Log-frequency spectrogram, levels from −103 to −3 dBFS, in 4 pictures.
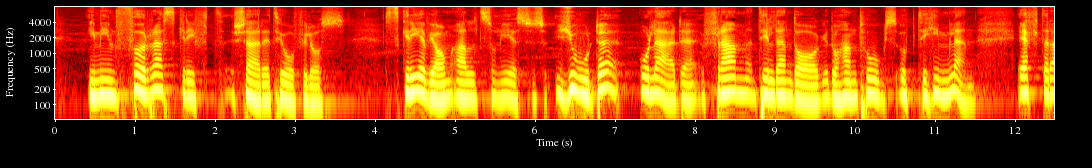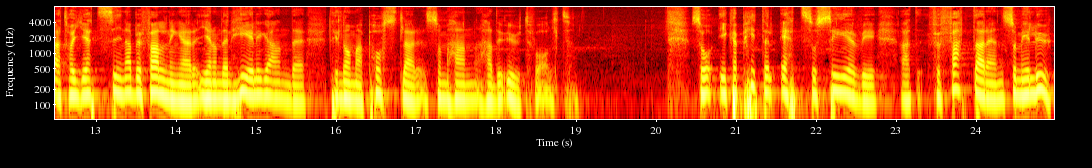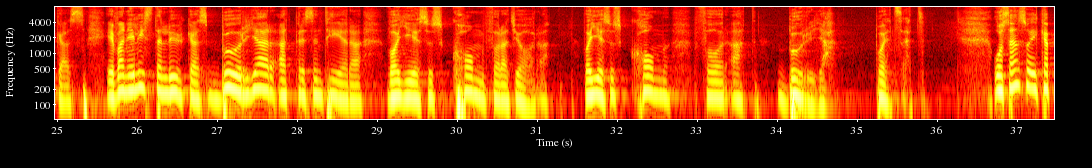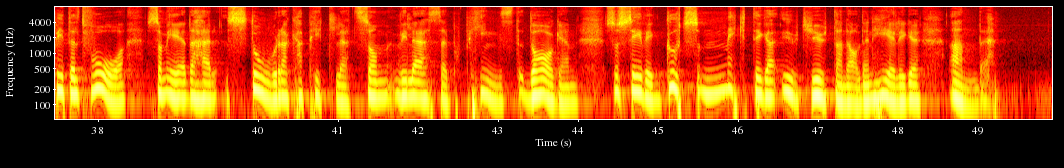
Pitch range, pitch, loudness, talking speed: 125-160 Hz, 140 Hz, -22 LUFS, 120 wpm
